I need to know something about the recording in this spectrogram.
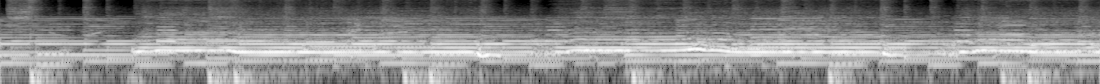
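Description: Live band playing an instrumental passage: a held, singing lead melody that bends in pitch over sustained chords, with a steady bass-drum pulse and cymbals.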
